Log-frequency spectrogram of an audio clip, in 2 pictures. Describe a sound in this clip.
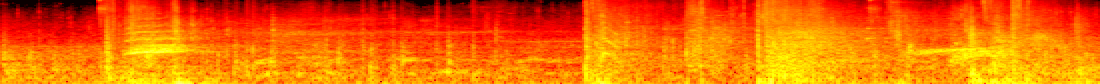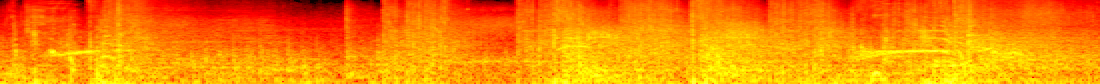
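Explosions boom and debris crashes.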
